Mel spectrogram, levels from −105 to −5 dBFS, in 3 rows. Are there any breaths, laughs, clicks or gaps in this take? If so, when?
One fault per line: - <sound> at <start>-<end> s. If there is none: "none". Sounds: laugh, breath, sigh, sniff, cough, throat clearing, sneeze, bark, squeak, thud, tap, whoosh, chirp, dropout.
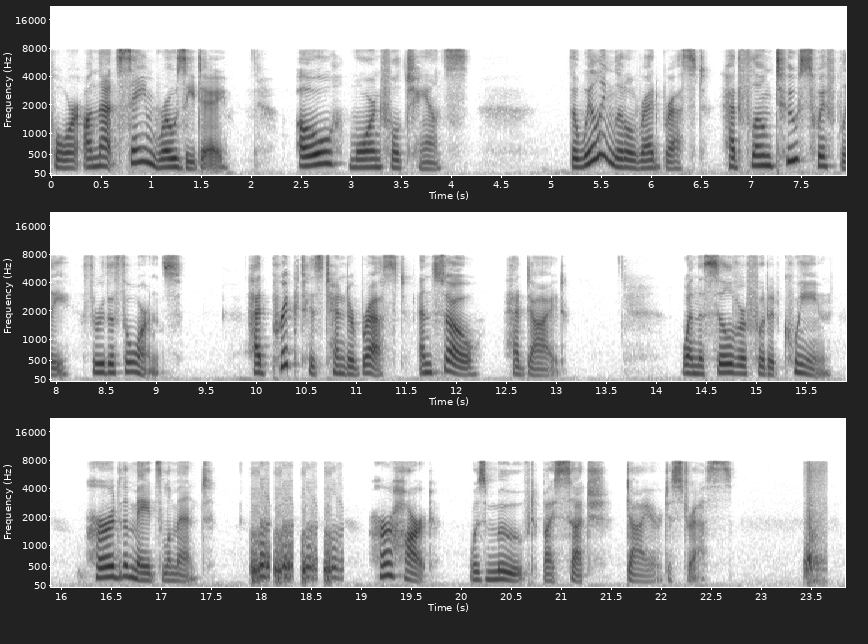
- laugh at 17.9-18.8 s
- whoosh at 23.4-23.7 s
